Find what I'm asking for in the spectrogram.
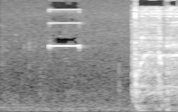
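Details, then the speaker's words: EcoFlow Smart Generator just fitted with a propane kit, restarted after an eco-mode idle and a stop to check it stays primed: a short beep, then it catches on the first try and settles straight into a steady run. It starts normally. "then we'll go ahead and fire it up and make sure that everything stays primed and the generator fires up like it should"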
